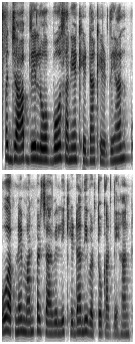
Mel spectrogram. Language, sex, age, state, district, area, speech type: Punjabi, female, 30-45, Punjab, Amritsar, urban, spontaneous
